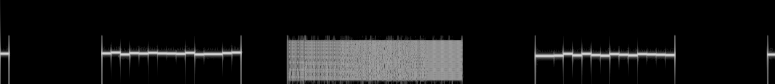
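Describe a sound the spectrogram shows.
An electronic keyer beeps a steady high tone in bursts.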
